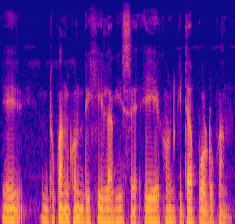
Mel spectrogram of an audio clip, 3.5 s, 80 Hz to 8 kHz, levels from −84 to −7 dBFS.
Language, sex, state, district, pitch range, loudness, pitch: Assamese, male, Assam, Sonitpur, 105-115 Hz, -25 LUFS, 110 Hz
